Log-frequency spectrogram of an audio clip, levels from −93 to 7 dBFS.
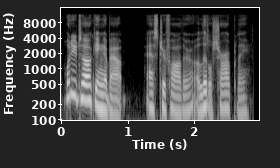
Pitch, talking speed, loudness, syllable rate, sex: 175 Hz, 220 wpm, -21 LUFS, 7.7 syllables/s, female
